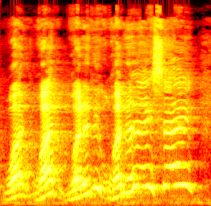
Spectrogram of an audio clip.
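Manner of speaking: confused sudden high what; startled listener. Retold or imitated. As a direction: snap to attention, puzzled. Distracted listener suddenly tuning in.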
